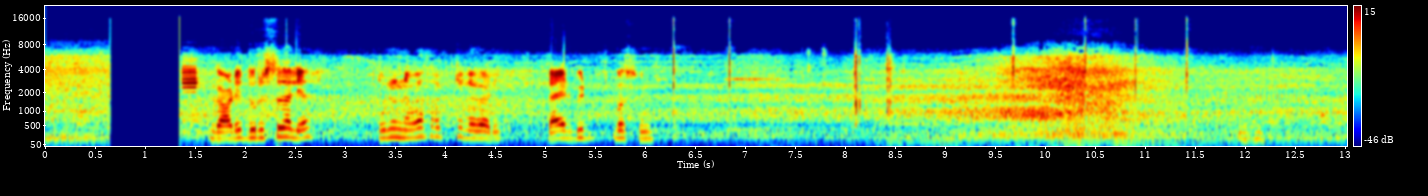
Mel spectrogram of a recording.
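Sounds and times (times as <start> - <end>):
vehicle passing by: 7.8 - 13.0.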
